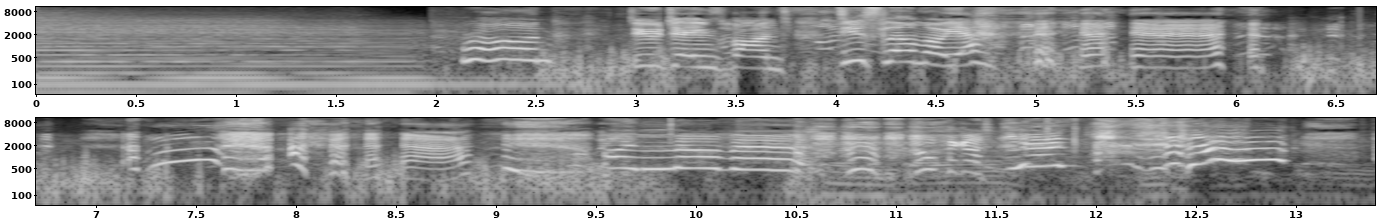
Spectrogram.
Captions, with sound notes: - Run. Do James Bond. Do slow mo, yeah. (laughter) - Oooh! - Yeah! - I love it! - Ah, oh my God! - Yes!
